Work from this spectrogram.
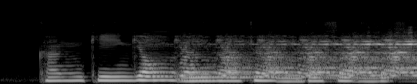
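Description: A microphone-to-loudspeaker loop gains level on every pass, so from 1.3 s a feedback howl builds around 3 kHz. The loop repeats roughly every 400 ms, and the howl swells to about 1 dB below the speech, never fading before the clip ends.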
